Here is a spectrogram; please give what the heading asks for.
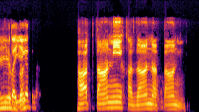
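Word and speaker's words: خِزانة: ہاتانی خزانتانی. خا کے نیچے کسرہ ہے، خزانتانی.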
